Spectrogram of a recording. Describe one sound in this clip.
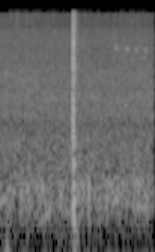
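A hoe strikes the soil with a sharp thud.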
